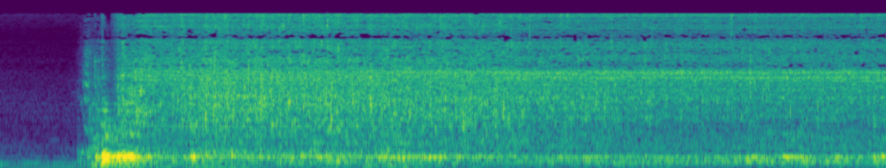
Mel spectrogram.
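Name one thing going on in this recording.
A toilet flushes with loud rushing, swirling water.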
